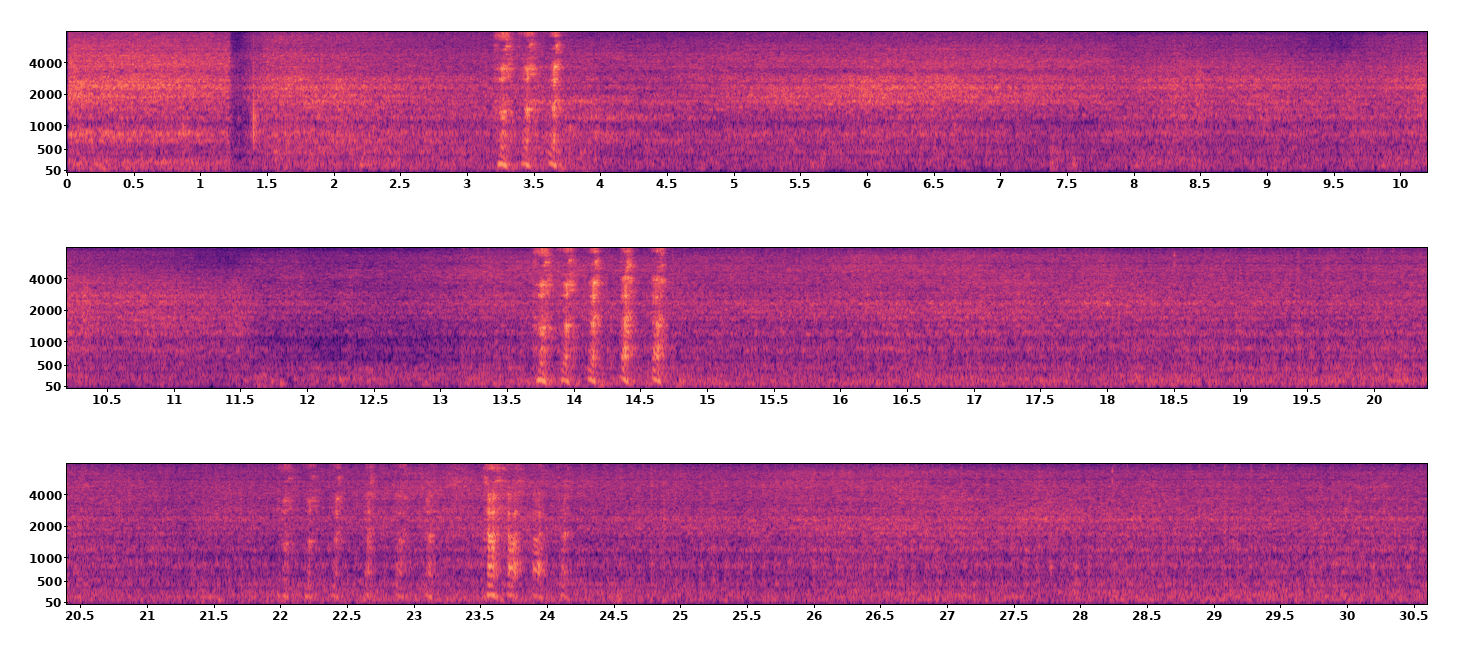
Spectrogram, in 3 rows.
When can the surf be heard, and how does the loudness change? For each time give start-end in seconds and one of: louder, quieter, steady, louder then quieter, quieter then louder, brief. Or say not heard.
0.0-30.5 steady.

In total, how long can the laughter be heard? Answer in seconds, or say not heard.
4 s.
